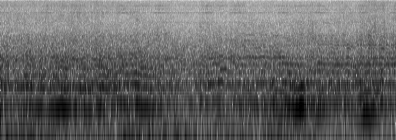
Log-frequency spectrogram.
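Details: Kept bees droning, a thick unbroken hum with stacked steady tones and no pauses.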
